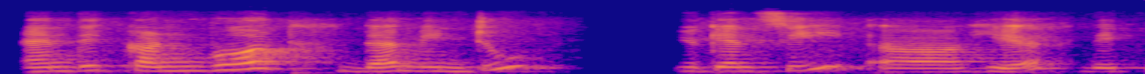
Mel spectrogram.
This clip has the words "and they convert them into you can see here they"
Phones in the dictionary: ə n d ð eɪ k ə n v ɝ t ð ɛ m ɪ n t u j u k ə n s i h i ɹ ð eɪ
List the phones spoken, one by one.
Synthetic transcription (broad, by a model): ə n d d eɪ k ə n v ɝ t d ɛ m ɪ n t u j u k ə n s i h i ɹ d eɪ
